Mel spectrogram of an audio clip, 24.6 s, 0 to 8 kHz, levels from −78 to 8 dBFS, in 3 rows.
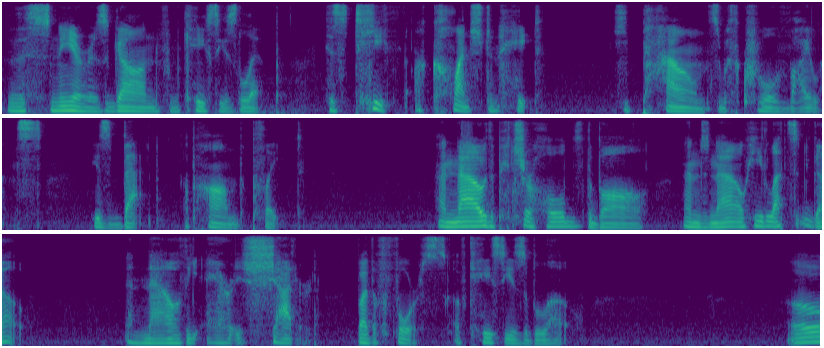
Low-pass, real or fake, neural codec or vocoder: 7.2 kHz; fake; vocoder, 44.1 kHz, 128 mel bands every 256 samples, BigVGAN v2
